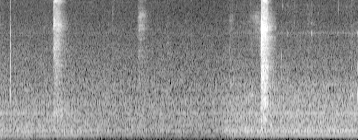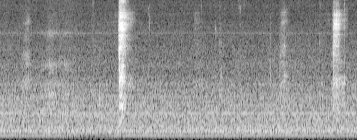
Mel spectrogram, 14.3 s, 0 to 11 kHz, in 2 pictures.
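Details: Cat with daily coughing episodes lasting 20–30 minutes, never producing a hairball; owner worries about possible feline asthma: four short, sharp, airy bursts about every four seconds, a dry cough.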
